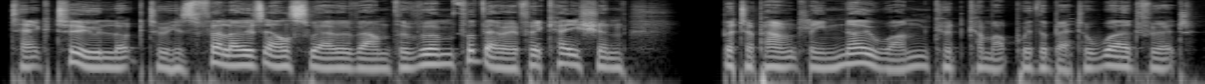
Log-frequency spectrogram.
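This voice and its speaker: A man's voice: mid-range voice, fairly quick, darkish tone, no room sound, studio quality. A man reading a science fiction short story as scripted audiobook narration.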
